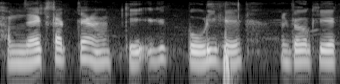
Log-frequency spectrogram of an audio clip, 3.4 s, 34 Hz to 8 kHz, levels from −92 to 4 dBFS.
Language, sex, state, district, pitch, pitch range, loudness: Hindi, male, Bihar, Kaimur, 150 Hz, 140-160 Hz, -19 LUFS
